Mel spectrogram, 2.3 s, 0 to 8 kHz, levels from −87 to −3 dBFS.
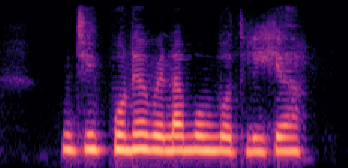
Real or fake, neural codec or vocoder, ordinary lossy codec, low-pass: fake; codec, 16 kHz, 0.5 kbps, X-Codec, HuBERT features, trained on balanced general audio; AAC, 32 kbps; 7.2 kHz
